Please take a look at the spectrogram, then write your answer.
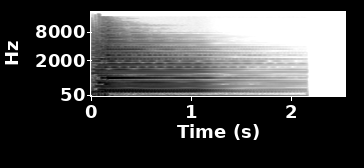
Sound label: A Suspended 2nd Suspended 4th, Guitar; Asus2sus4; strummed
